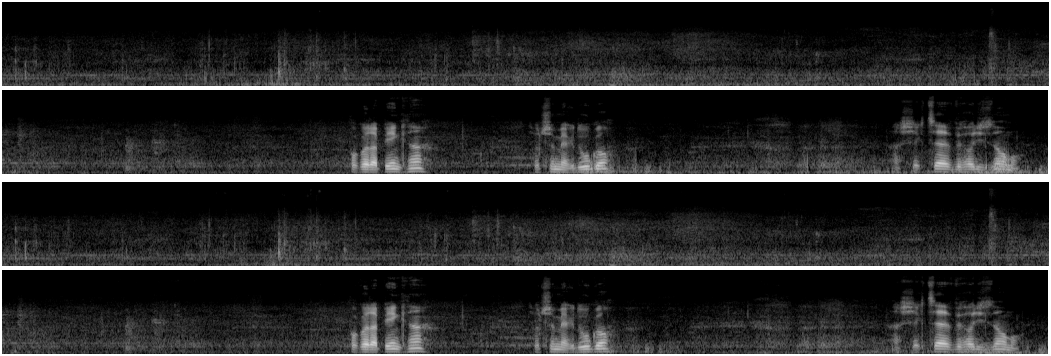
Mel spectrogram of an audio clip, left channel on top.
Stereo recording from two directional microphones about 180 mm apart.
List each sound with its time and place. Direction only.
14.0 s speech: 25° left (ahead or behind)
15.8 s speech: 40° left (ahead or behind)
19.3 s speech: 30° left (ahead or behind)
